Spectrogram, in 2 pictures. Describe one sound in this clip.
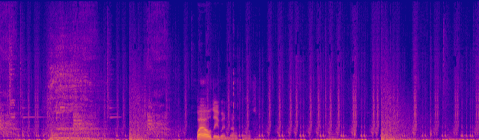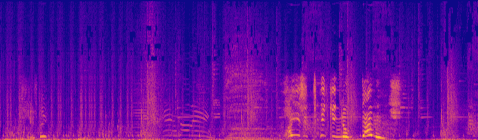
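Swords clash and weapons strike in a battle.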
